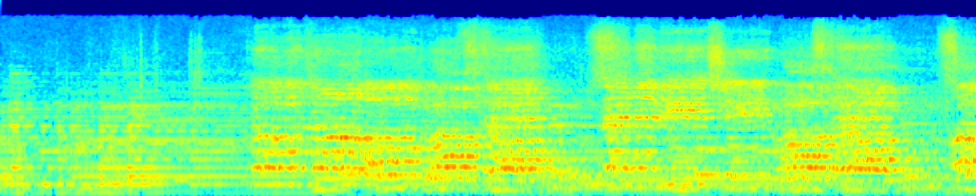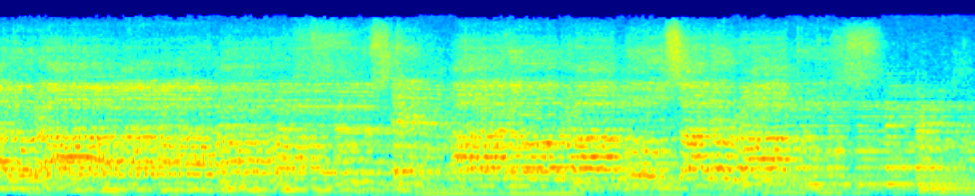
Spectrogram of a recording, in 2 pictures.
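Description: High-school men's choir singing in parts with grand piano accompaniment; the singing grows louder about two and a half seconds in.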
